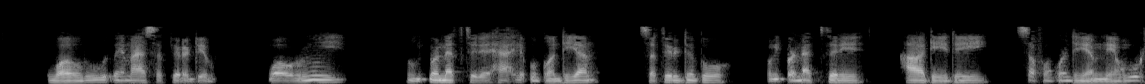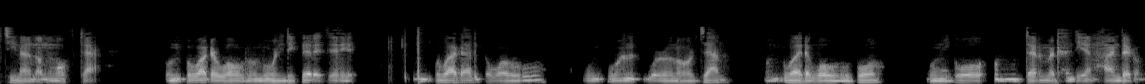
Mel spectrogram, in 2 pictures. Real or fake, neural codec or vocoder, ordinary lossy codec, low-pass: fake; codec, 16 kHz, 0.5 kbps, X-Codec, HuBERT features, trained on general audio; MP3, 24 kbps; 7.2 kHz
